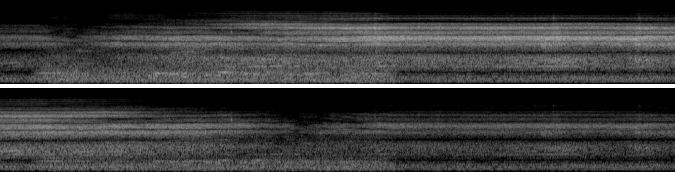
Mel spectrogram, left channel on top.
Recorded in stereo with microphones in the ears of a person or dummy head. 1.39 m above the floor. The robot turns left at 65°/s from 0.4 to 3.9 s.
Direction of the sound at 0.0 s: 85° right.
